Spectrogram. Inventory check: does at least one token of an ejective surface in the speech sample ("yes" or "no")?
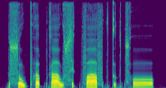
no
